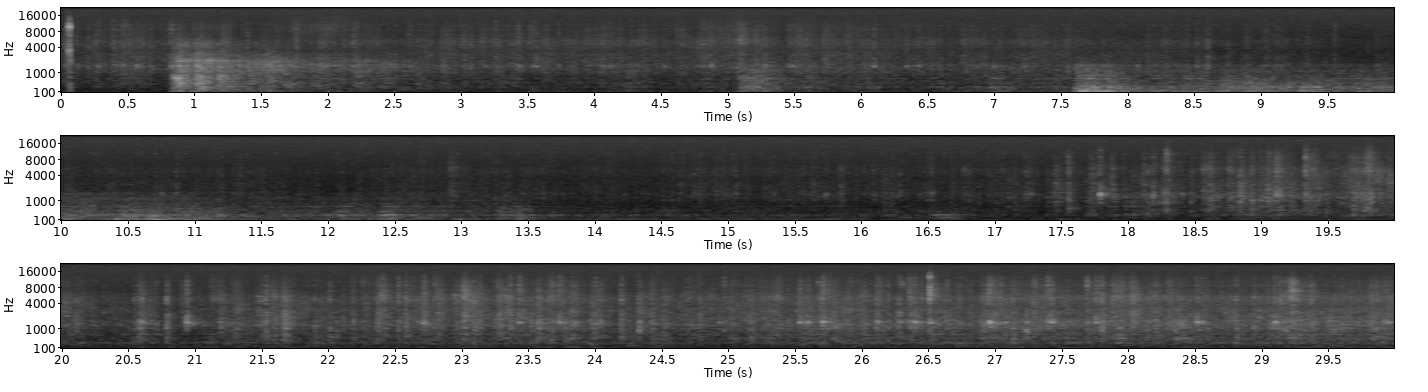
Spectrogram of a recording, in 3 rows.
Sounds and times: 0.0s Thunder 15.7s
0.0s rain 29.9s

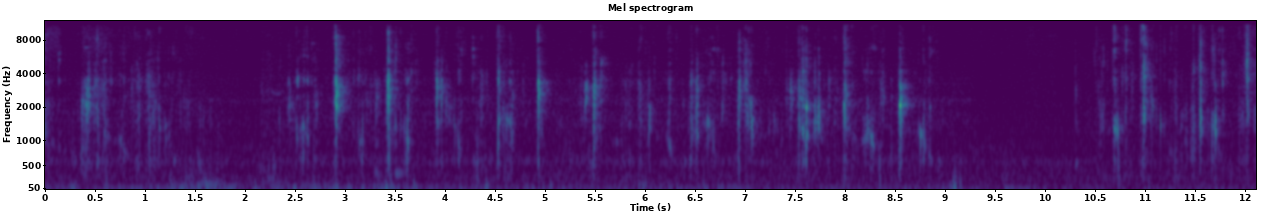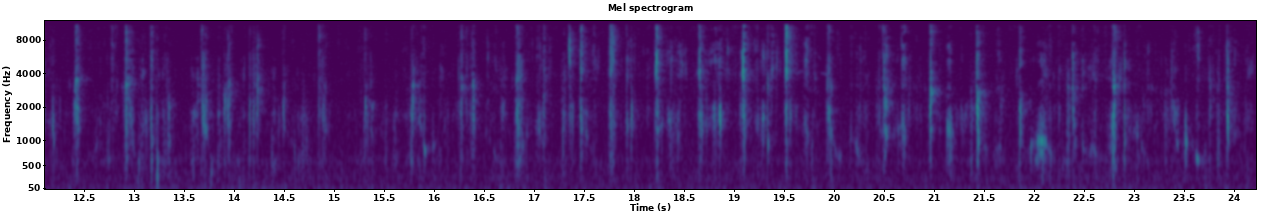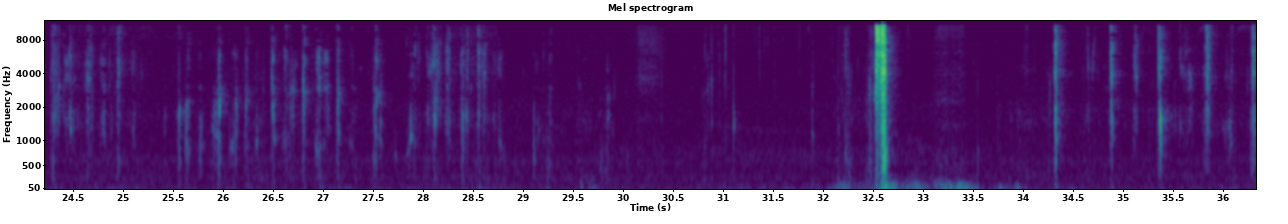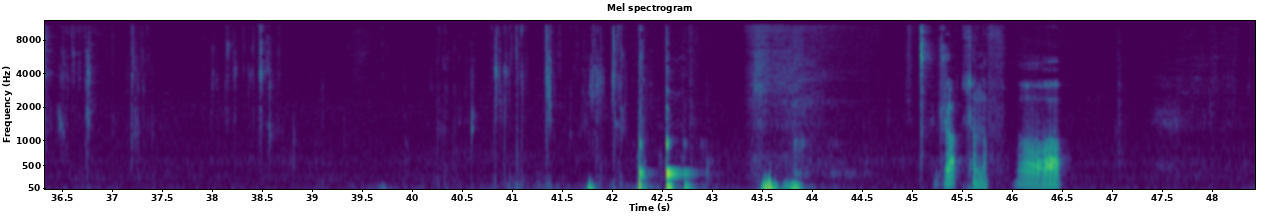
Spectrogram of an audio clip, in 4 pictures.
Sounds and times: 0.0s Chewing Gum 9.0s
10.3s Chewing Gum 30.0s
30.8s Chewing Gum 32.7s
33.8s Chewing Gum 39.2s
39.8s Chewing Gum 43.0s
42.3s Container 43.0s

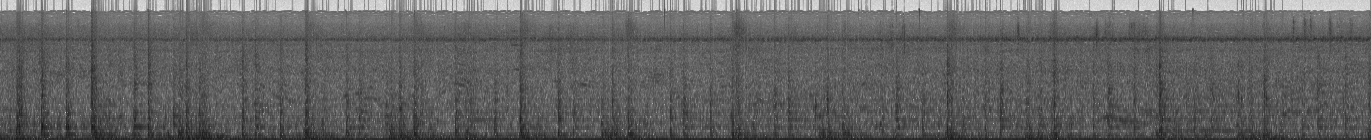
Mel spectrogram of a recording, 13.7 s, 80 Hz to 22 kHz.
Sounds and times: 0.0s Another band approaches 13.7s
0.0s Children talk and yell 13.7s
0.0s band from Part1 departing 13.7s
0.0s drumming 13.7s

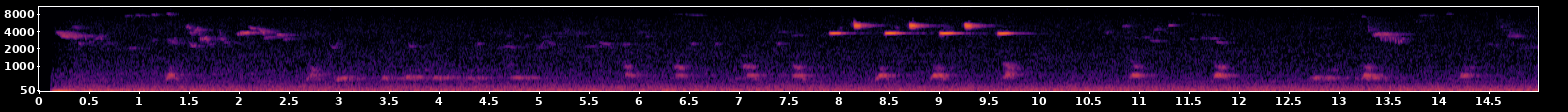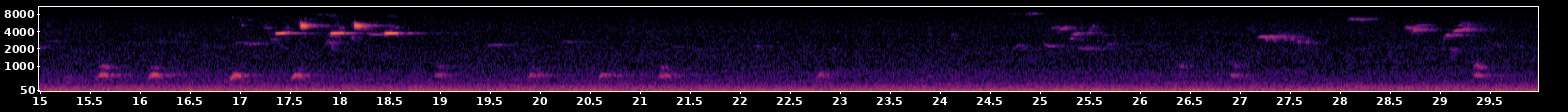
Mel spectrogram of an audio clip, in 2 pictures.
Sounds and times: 0.2s Birdsong 10.0s
5.9s Distant Dog Bark 7.8s
10.6s Birdsong 12.1s
11.8s Distant Dog Bark 12.0s
12.7s Birdsong 23.0s
12.8s Distant Dog Bark 13.5s
15.6s Distant Dog Bark 17.7s
19.9s Distant Dog Bark 21.5s
24.1s Birdsong 29.9s
26.4s Distant Dog Bark 27.2s
29.4s Distant Dog Bark 29.6s

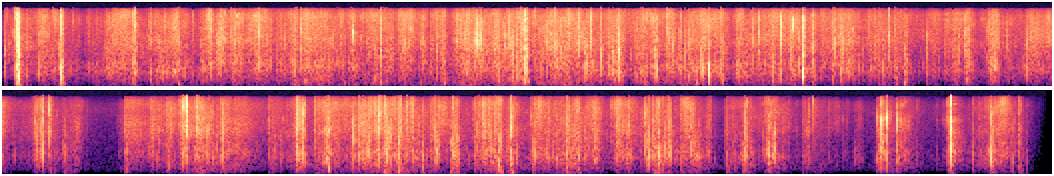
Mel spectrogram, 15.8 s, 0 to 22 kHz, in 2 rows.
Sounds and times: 0.0s leather and buttons/zipper being rubbed/squeezed 8.4s
0.0s Checking a medium-sized leather wallet 15.7s

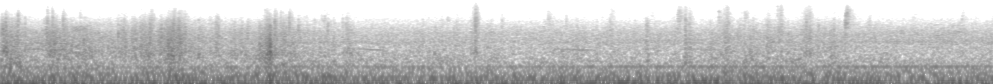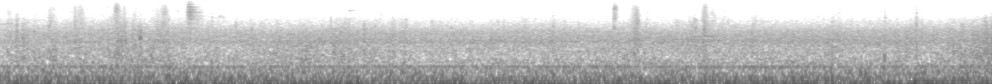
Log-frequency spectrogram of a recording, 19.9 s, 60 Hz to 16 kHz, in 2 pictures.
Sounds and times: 0.0s tent fabric 19.8s
0.0s traffic 19.8s

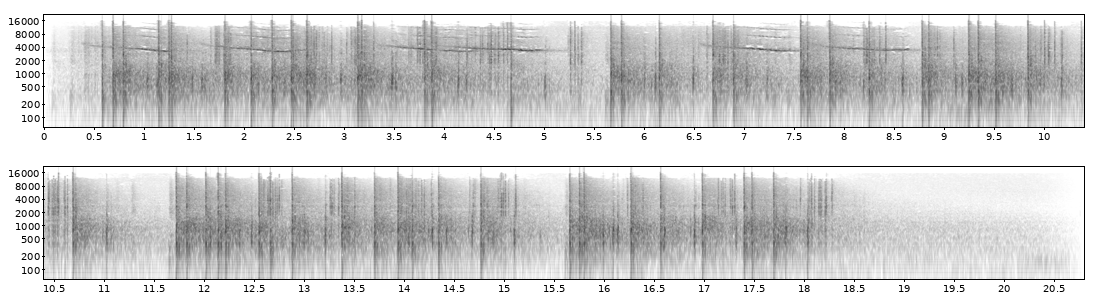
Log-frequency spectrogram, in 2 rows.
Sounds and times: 0.0s whistle fireworks 18.6s
0.0s standard fireworks 19.8s

